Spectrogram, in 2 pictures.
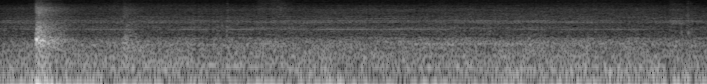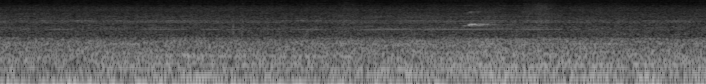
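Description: Steady hum of a convenience store's glass-door drink coolers and air conditioning, with one short sharp sound just after the start.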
